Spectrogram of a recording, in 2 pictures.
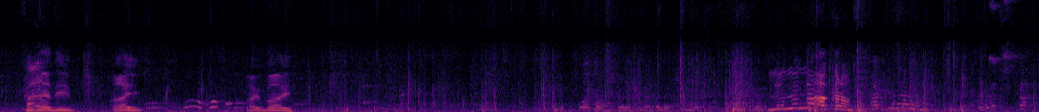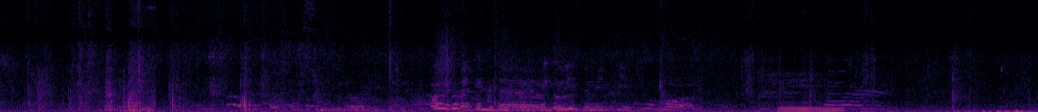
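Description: Children call out and chatter nearby.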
